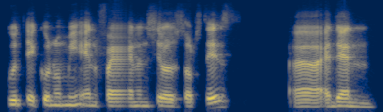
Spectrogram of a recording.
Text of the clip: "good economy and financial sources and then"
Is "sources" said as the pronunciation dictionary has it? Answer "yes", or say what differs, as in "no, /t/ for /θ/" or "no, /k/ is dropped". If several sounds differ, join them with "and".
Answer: no, /z/ is dropped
